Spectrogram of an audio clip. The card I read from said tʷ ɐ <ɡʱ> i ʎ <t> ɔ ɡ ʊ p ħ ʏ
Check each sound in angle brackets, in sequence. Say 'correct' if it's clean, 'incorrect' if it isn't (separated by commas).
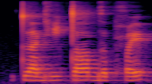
correct, correct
